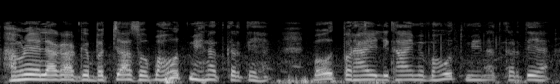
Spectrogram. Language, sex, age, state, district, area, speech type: Urdu, female, 60+, Bihar, Supaul, rural, spontaneous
